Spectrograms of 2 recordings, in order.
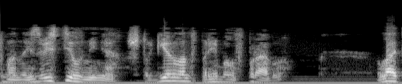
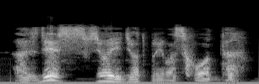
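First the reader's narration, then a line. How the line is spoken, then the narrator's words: Satisfied tone. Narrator (Russian): продолжал Дори удовлетворенным тоном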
